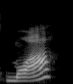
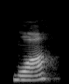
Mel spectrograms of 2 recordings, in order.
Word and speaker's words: moi: Alyssa does write that Miss Piggy even has said, quote, starting today, Moy is a feminist while accepting an award. – I think she says moi. – Moi. Is that how you say it? M-O-I. – Because it's French.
